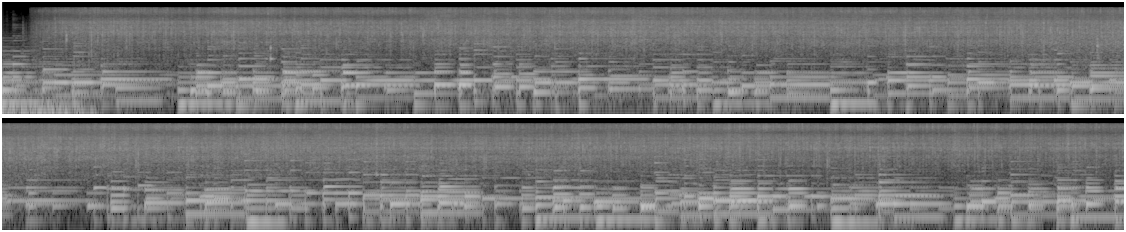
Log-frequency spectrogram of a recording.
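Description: Meat and vegetables sizzling in a cast-iron skillet over a small wood-burning stove: a steady frying hiss under background music with changing notes.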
